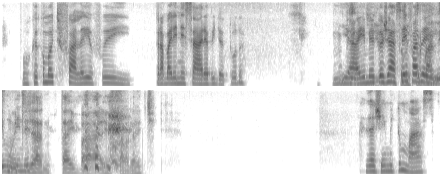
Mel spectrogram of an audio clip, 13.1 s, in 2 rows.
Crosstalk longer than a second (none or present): present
